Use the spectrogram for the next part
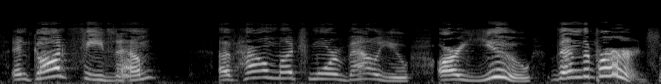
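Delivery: loud, high, emphatic scripture delivery; forceful preaching. Real, not acted. Preacher urging believers to quit worrying, forceful preaching. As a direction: preach it at full force, stretching key words.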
